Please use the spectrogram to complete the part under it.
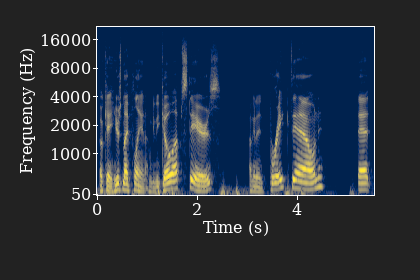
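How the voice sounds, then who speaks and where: A man streaming a horror game live, chatting casually and yelling excitedly at the action. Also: on the high side, measured pace. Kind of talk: live gameplay commentary.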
